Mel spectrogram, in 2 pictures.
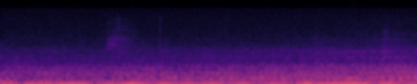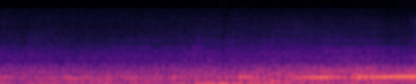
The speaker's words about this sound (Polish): Autobus.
